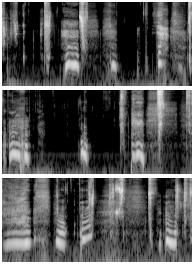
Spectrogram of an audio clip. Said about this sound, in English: Did you want to hear me gulping and swallowing and hungrily forcing it all down?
